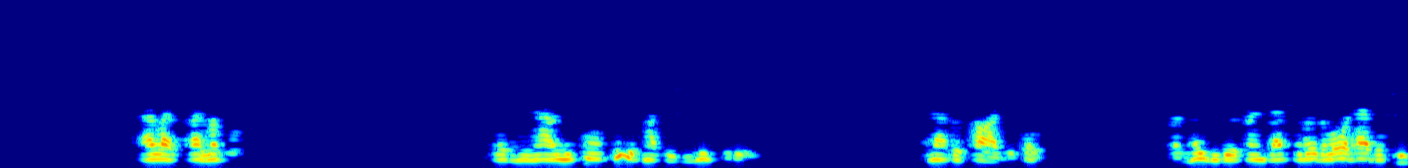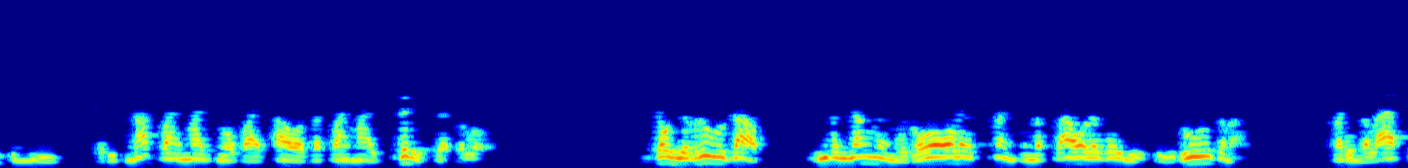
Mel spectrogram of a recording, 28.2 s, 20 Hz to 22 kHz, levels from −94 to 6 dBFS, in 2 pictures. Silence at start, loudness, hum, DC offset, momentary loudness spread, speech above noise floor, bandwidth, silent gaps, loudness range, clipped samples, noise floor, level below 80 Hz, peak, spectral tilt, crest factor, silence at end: 1.4 s; -26 LUFS; none; under 0.1%; 16 LU; over 64 dB; 1.6 kHz; 2.49-4.82 s, 7.64-9.19 s, 10.52-11.62 s, 14.75-14.97 s, 19.09-20.46 s, 21.81-22.13 s, 26.61-27.32 s; 12 LU; under 0.1%; under -90 dBFS; under -90 dBFS; -8 dBFS; -14 dB/octave; 20 dB; 0.1 s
